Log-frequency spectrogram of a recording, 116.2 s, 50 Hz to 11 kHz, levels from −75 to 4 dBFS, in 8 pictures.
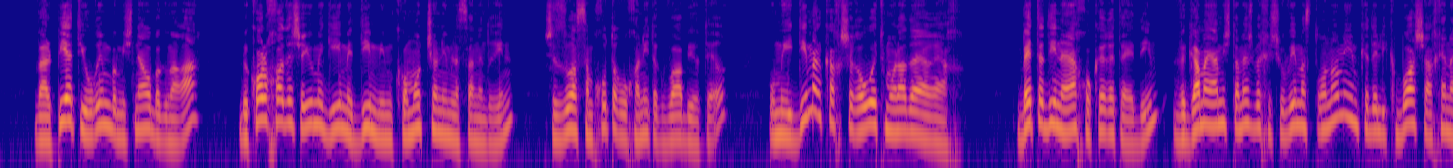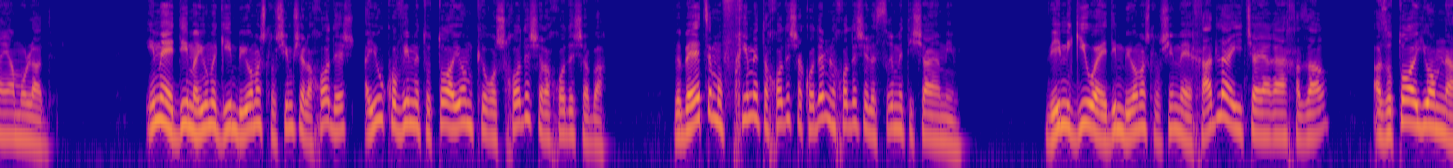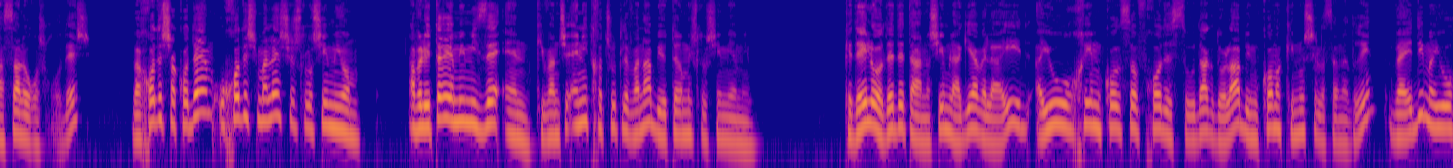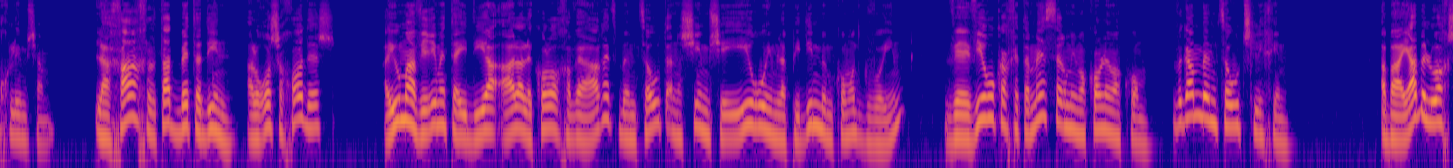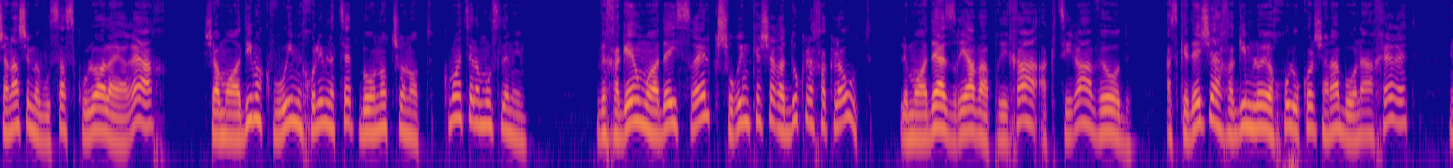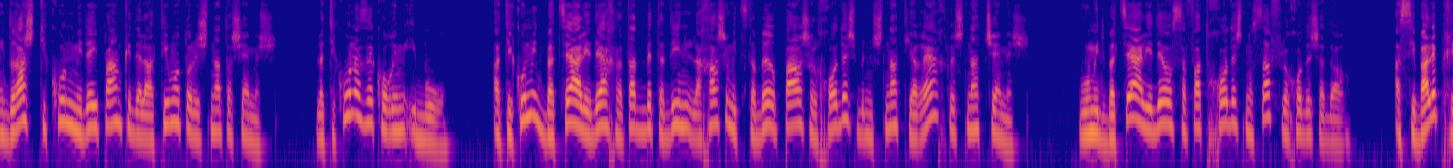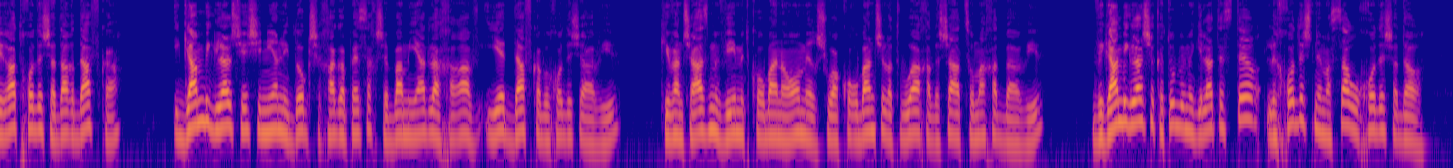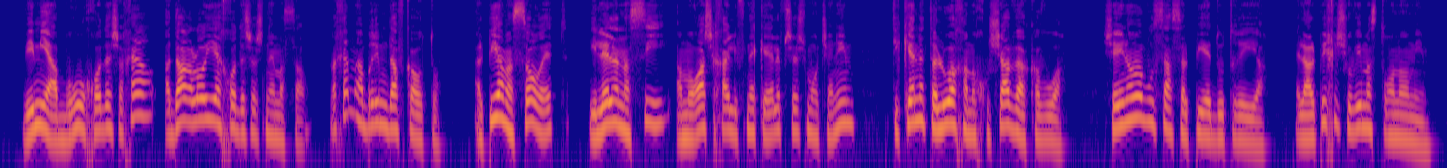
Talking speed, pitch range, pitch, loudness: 160 wpm, 140-195 Hz, 165 Hz, -27 LUFS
